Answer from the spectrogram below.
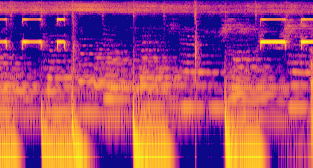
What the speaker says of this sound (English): meron din na may buzzer na kapag na-detect na live ang isang linya,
